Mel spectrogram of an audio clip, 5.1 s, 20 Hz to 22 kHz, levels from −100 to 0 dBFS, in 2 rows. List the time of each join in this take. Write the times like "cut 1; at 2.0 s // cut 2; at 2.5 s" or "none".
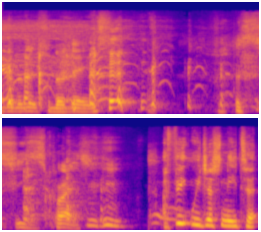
cut 1; at 3.9 s

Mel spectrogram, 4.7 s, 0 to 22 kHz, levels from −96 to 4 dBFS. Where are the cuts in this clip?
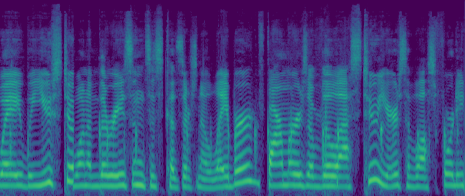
cut 1; at 0.7 s // cut 2; at 2.6 s

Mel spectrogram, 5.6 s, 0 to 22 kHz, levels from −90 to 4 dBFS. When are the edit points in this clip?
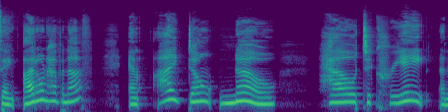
none

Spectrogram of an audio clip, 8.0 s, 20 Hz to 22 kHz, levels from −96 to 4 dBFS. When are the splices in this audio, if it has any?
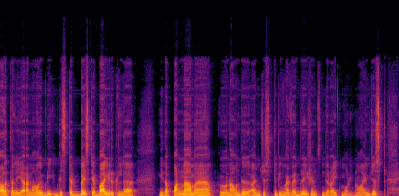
cut 1; at 4.3 s

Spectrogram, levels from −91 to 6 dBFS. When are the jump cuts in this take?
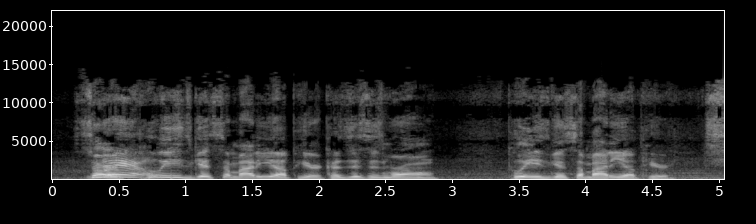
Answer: none

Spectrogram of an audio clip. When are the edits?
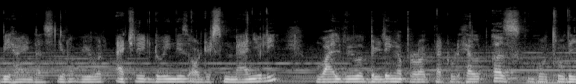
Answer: none

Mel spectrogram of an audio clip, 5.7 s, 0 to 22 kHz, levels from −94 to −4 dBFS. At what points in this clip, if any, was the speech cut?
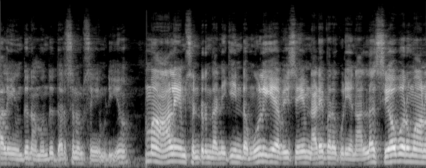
cut 1; at 1.9 s

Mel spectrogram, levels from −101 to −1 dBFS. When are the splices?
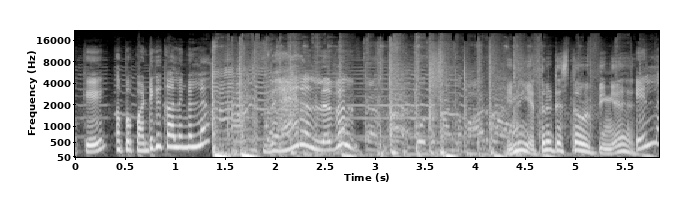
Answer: cut 1; at 1.6 s

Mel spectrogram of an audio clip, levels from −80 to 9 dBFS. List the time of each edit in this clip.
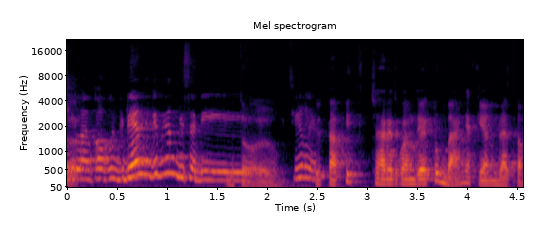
cut 1; at 2.5 s

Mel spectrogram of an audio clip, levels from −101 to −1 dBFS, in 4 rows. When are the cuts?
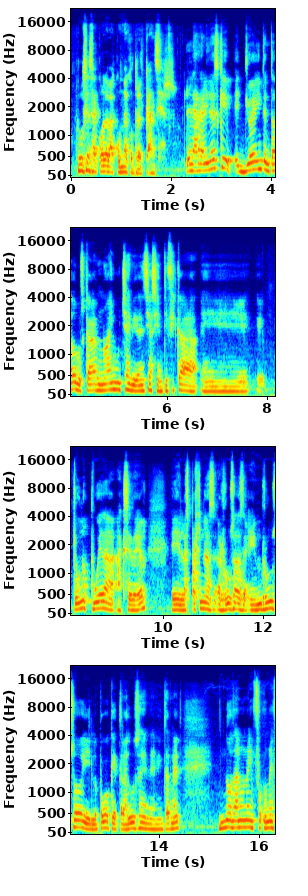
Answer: cut 1; at 2.2 s

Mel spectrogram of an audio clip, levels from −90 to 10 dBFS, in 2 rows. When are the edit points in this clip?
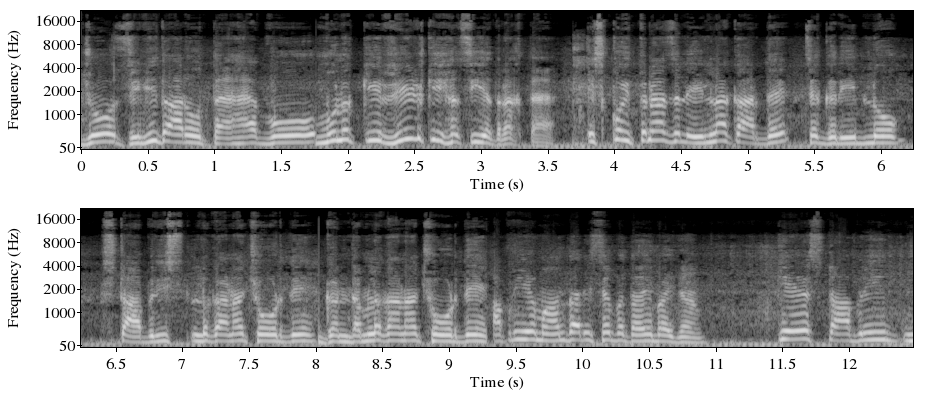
cut 1; at 1.8 s // cut 2; at 3.7 s // cut 3; at 5.4 s // cut 4; at 8.0 s // cut 5; at 9.4 s

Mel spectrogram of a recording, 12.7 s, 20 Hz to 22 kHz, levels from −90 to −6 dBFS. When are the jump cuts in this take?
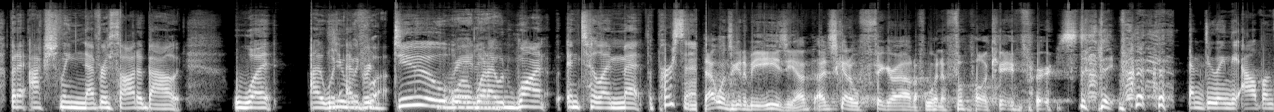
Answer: cut 1; at 7.0 s // cut 2; at 11.5 s

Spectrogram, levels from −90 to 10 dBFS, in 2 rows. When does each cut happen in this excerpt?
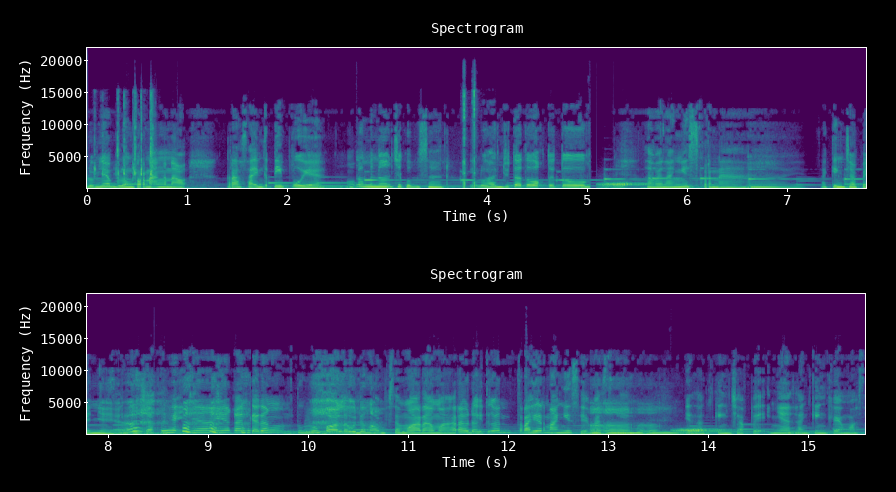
cut 1; at 2.7 s // cut 2; at 3.8 s // cut 3; at 5.0 s // cut 4; at 6.9 s

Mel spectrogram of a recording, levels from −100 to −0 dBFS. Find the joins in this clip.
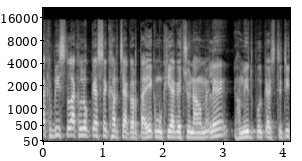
cut 1; at 2.8 s

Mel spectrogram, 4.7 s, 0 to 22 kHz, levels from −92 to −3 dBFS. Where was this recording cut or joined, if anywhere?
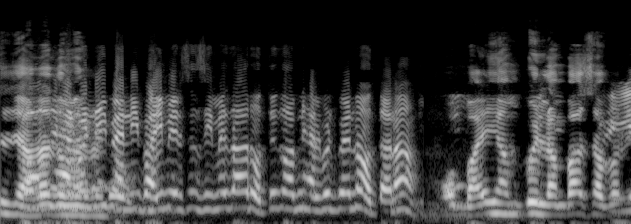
cut 1; at 3.1 s

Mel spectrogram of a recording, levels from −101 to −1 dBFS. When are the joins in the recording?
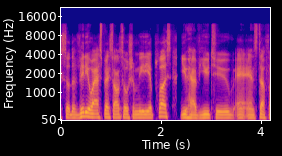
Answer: cut 1; at 2.3 s

